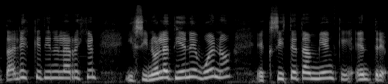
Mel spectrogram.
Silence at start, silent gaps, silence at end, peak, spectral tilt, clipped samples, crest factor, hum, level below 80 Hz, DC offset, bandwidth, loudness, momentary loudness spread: 0.05 s; none; 0 s; -12 dBFS; -3.5 dB/octave; under 0.1%; 16 dB; none; -72 dBFS; under 0.1%; 17 kHz; -28 LUFS; 11 LU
